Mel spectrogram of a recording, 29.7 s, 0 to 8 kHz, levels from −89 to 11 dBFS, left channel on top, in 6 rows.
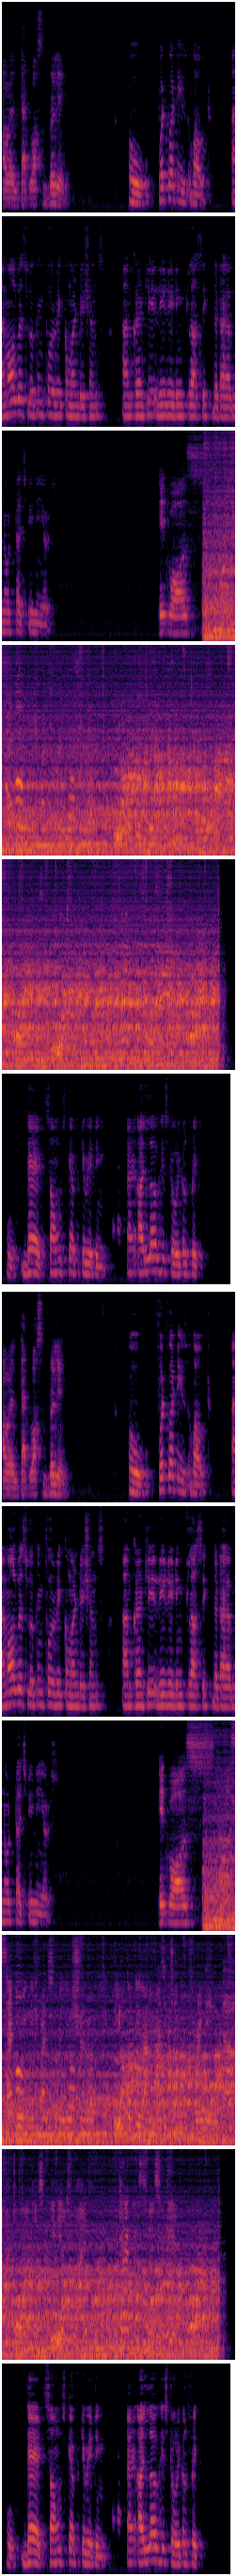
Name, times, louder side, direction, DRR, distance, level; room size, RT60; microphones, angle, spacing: voice 1, 0.0-1.4 13.2-21.7 22.2-23.7 27.2-27.3, right 3 dB, 60° right, 0.6 m, -35 dB
voice 2, 2.7-4.3 4.9-7.1 7.5-10.9 24.9-27.1 27.4-28.9, right 3 dB, 85° right, 1.3 m, -36 dB
sound 1, 14.2-24.5, left 2 dB, 40° left, 1.1 m, -25 dB
25.5 x 10.5 x 2.6 m
head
